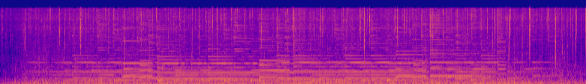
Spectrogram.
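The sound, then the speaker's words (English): The jingle for the Campfire Chat segment plays: a steady, gentle melody of sustained tones shifting in pitch, over a constant crackling, pattering texture, at an even volume throughout with no voices. “Do I hear a campfire tune?”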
